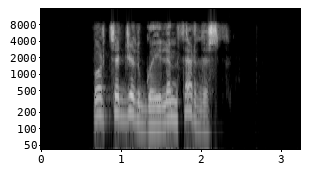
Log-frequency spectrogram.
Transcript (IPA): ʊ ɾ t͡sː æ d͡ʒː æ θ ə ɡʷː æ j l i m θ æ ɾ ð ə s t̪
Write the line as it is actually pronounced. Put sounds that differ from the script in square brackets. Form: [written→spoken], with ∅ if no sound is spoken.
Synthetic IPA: ʊ ɾ t͡sː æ d͡ʒː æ [θ→ð] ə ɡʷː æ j l [i→æ] m θ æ ɾ ð ə s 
